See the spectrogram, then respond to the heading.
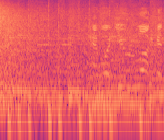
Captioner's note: pyro booms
